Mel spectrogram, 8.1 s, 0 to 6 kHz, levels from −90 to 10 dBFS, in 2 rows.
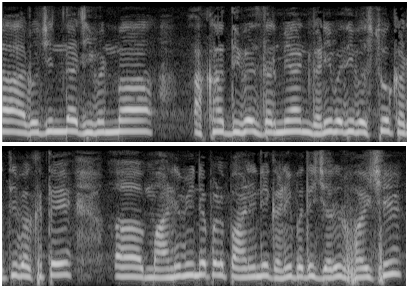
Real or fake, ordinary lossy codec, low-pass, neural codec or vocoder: real; AAC, 32 kbps; 5.4 kHz; none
